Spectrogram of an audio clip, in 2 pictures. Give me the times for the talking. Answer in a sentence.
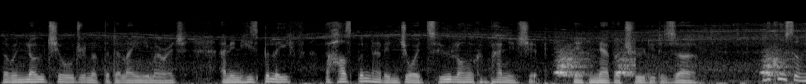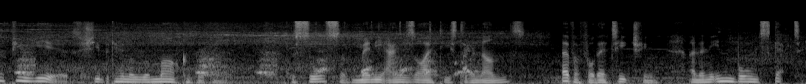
The talking can be heard from 0.0 to 16.0 s.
